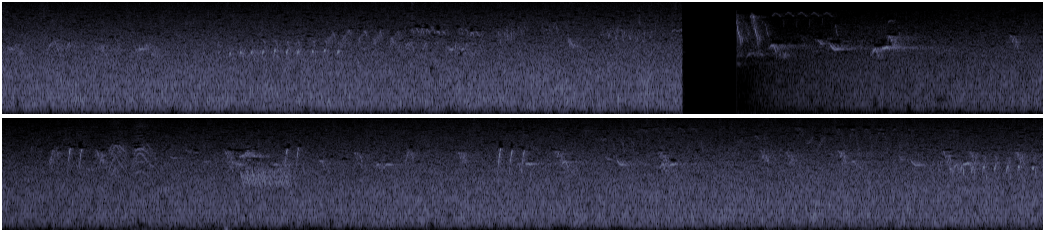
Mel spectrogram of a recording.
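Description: Small birds chirping and trilling in short phrases over a steady rushing background hiss. The sound cuts out completely for about half a second a third of the way through, then the calls carry on.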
